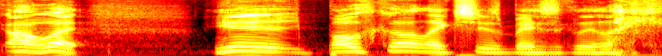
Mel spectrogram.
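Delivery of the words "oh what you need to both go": put-on raised, high, scolding yell. Retelling how mom yelled about both going: imitating mom yelling. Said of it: "yelled at me".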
